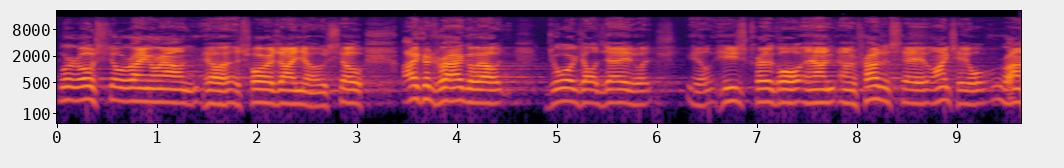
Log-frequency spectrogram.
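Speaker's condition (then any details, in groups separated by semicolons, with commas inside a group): Traumatic brain injury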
